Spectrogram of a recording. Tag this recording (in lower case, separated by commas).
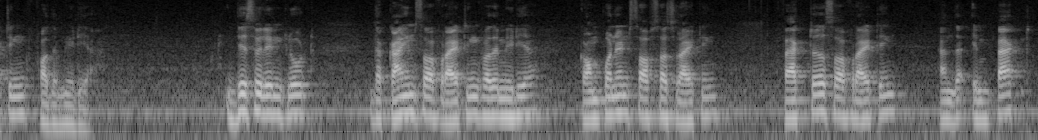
speech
